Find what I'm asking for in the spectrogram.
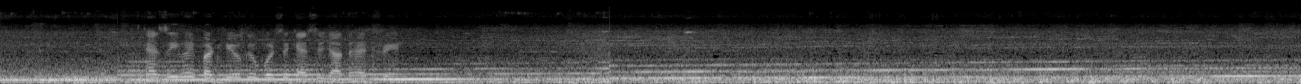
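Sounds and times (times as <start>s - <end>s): train motor whine: 0.0s - 13.0s
train wheels rumbling on track: 0.0s - 13.0s.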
